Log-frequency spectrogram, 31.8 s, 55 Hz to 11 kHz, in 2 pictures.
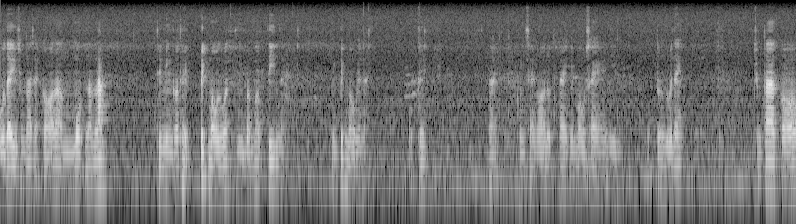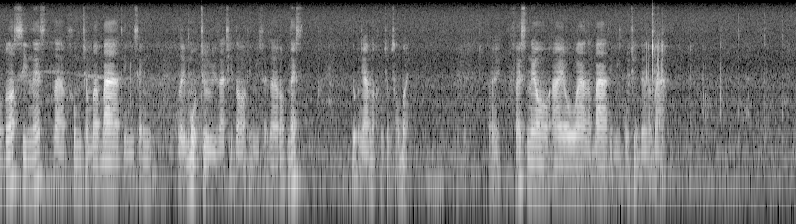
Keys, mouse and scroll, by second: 2.8 middle click, 9.9 middle drag, 11.0-12.3 middle drag, 18.0 middle click, 19.6 middle click, 28.3 click, 30.3-30.8 middle drag, 31.1 middle click.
